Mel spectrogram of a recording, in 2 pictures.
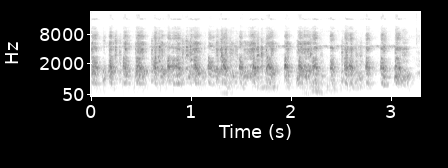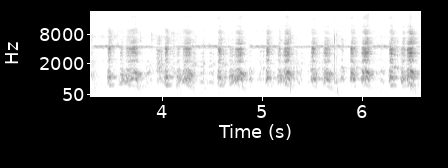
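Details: Chukar partridge chicks calling together in a dense, overlapping chatter of short clucking chirps, repeated rapidly and irregularly throughout, with a thin steady high whine in the background.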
